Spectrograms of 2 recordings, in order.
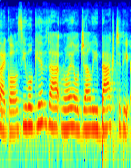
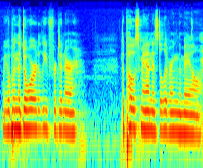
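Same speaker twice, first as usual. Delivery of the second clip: ordinary talk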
